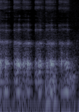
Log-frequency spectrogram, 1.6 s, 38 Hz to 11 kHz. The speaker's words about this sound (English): Excuse me. You burped like 3 times today. Hey man, it happens.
